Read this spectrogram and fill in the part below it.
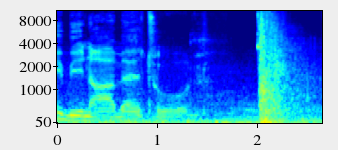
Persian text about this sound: بلا فاصله من سه بار به دیوار روبروم شلیک کردم و اسلحه رو گذاشتم تو کمرم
